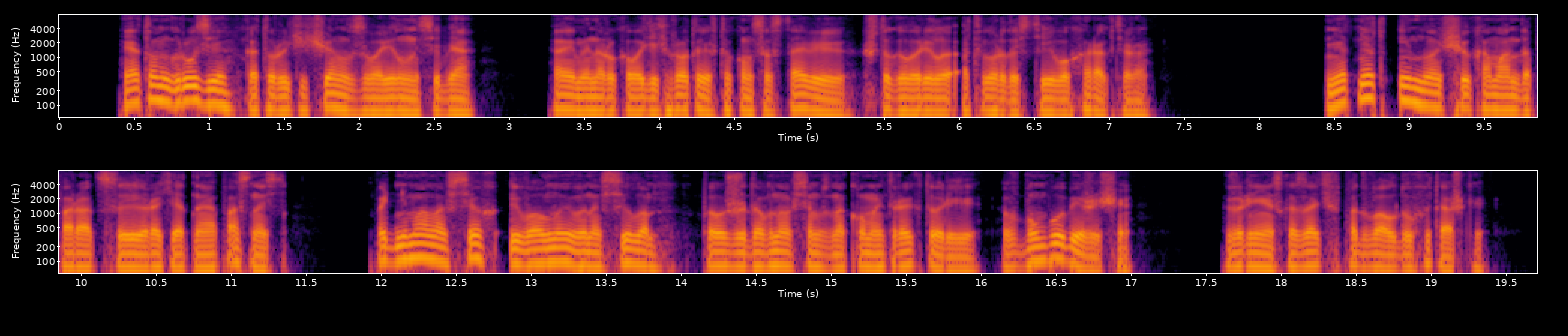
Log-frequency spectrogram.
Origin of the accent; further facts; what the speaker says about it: Donbas, Ukraine; И может даже благодаря тому, что мы, бойцы с Донбасса, находимся здесь, это смертельное железо никогда и никуда уже не полетит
